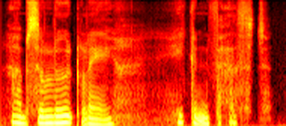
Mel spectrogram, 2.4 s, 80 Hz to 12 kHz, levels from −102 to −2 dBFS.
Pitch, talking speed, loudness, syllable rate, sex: 160 Hz, 75 wpm, -15 LUFS, 4.7 syllables/s, female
